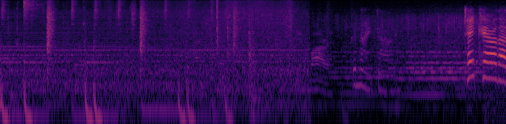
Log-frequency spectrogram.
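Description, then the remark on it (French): Steady, heavy rain hisses with a few dull thumps for several seconds in a film scene, then cuts away to quieter music with voices over it. “This California dew is just a little heavier than usual tonight.”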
